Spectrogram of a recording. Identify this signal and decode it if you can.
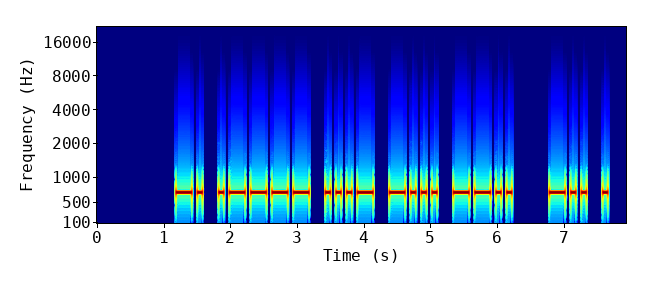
Morse code, heard as a keyed tone, about 15 wpm, 700 Hz. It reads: N1VBZ DE
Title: USA Callsign DE Callsign - 5 Characters - 15wpm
